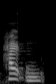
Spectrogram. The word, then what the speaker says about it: Houghton: I was going to say, actually, Peter Mandelson just picked me up on my pronunciation of Houghton. He says Houghton. Houghton.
